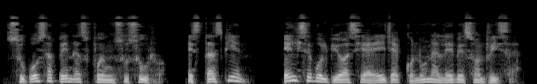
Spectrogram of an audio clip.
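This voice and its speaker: Low husky male narrator, dry voice-over. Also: a little fast, mellow, no room sound. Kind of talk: scripted story recap narration.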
